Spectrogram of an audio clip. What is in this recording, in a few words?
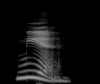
"mian", Chinese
